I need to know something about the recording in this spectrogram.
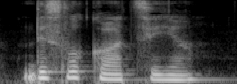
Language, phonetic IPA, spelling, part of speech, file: Ukrainian, [desɫɔˈkat͡sʲijɐ], дислокація, noun, Uk-дислокація.ogg
- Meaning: dislocation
